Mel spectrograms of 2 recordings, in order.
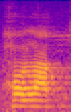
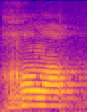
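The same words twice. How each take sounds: First: "Holak" opened on a smooth h, no throat scrape; plain h and unbounced ending in "Holak"; wrong plain h. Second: "kholak" with rasped kh and bounced final q; correct throaty kh. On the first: Teacher showing the mistake, smooth h in "Holak". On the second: Teacher correcting holak, throaty kh in "kholak". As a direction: scrape the start of "kholak", bounce its ending. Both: Shown as a demonstration. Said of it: "Holak salah nanti".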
